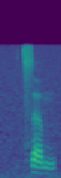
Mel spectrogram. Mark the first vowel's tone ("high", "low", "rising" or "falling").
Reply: low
